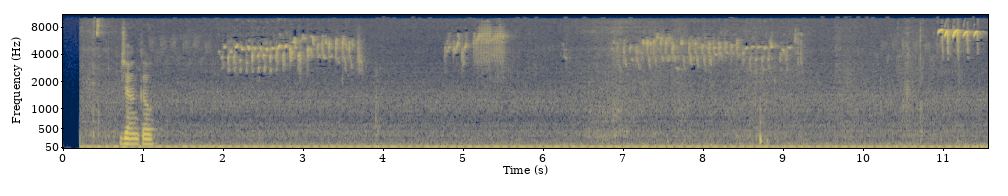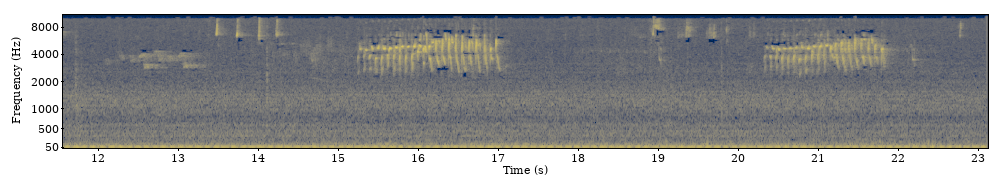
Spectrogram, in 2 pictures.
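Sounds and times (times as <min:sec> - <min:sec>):
dark-eyed junco Junco hyemalis singing: 0:00.2 - 0:23.1.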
